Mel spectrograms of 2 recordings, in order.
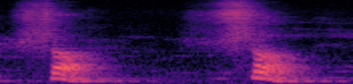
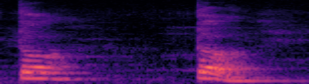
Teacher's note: एकदम ऊपर जाकर के जीवा टच कर रही है मूर्धा को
